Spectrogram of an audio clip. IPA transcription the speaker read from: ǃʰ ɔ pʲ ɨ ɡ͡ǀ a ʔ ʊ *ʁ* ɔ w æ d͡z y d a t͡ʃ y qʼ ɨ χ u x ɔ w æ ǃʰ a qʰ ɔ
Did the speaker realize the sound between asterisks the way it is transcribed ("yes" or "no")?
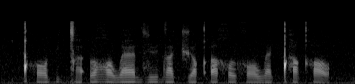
yes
